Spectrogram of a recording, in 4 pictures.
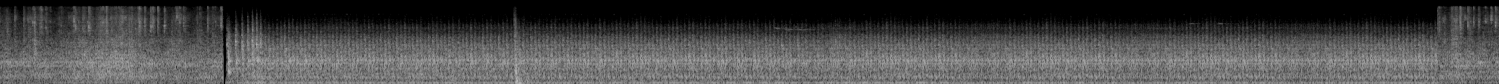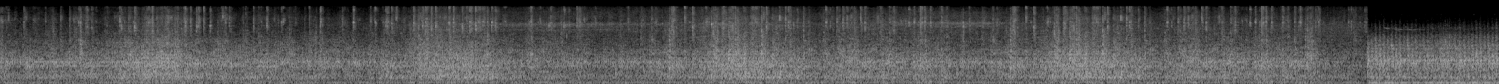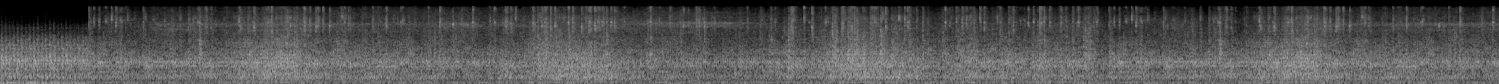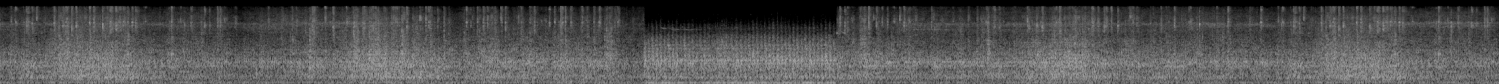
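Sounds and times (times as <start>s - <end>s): rattling clatter of drum: 0.0s - 2.6s, 14.4s - 28.7s, 30.8s - 51.4s, 53.3s - 59.9s.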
